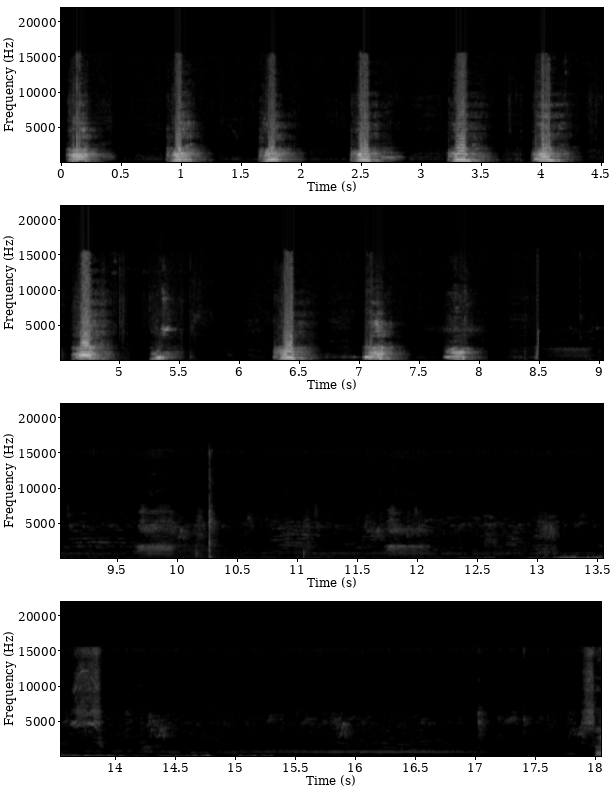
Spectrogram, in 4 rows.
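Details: Pakistani Bully, also called Bully Kutta, barking: about a dozen loud, full barks roughly every 0.7 seconds for eight seconds. They stop abruptly, leaving near silence with a faint low rumble later on.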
